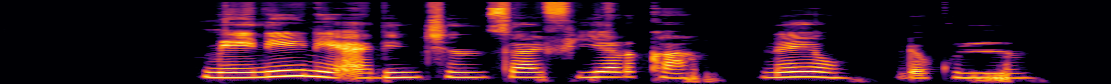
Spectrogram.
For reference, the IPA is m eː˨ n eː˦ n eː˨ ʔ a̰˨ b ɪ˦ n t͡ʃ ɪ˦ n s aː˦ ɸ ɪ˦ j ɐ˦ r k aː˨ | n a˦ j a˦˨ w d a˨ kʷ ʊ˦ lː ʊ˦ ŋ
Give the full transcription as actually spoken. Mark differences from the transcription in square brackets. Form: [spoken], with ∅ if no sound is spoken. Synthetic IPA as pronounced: m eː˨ n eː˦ n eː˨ ʔ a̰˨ b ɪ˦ n t͡ʃ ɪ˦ n s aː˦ ɸ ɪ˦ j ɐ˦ r k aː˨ | n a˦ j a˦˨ w d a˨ kʷ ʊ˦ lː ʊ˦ [m]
